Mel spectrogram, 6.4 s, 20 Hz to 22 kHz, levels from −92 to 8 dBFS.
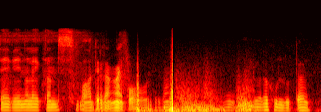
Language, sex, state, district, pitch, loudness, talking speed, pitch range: Chakma, male, Tripura, Dhalai, 105 Hz, -28 LUFS, 120 wpm, 95-110 Hz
